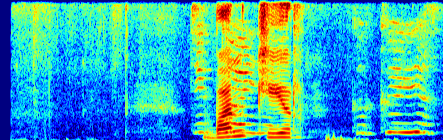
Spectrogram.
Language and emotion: Russian, neutral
